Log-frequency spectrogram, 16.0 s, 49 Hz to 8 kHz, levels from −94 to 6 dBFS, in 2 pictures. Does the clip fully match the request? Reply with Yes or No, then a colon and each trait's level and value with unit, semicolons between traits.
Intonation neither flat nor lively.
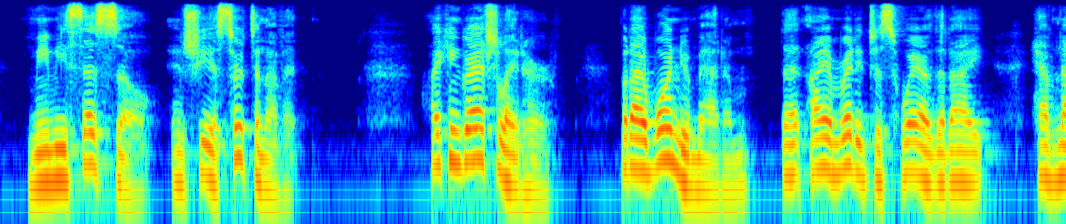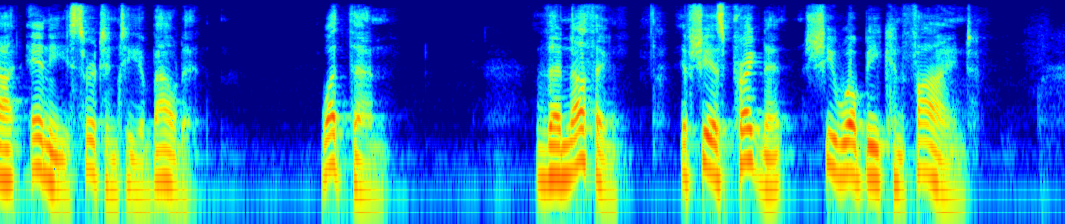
No: wide, 6.3 semitones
